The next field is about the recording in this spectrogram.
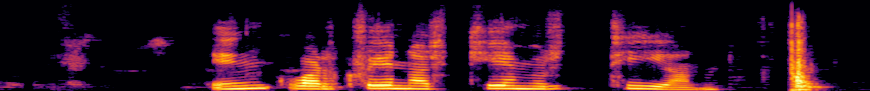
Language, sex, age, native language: Icelandic, male, 13, Icelandic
